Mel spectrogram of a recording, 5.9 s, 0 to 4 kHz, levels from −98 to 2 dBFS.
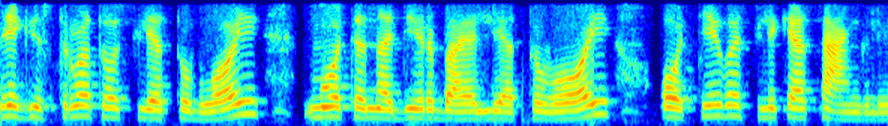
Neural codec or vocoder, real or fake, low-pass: none; real; 3.6 kHz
